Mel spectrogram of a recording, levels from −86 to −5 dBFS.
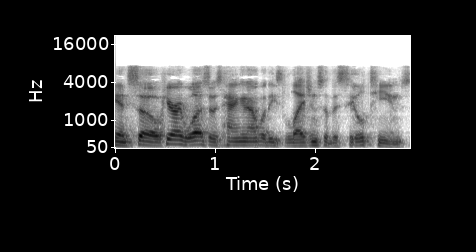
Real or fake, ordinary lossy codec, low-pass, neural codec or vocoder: fake; MP3, 48 kbps; 7.2 kHz; codec, 16 kHz, 0.8 kbps, ZipCodec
